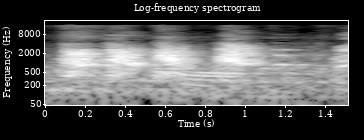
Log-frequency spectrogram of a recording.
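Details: Two-day-old Chihuahua puppies, healthy newborns, giving three bright squeaky cries in quick succession, each a short wavering whine about a third of a second long, in a quiet indoor room.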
